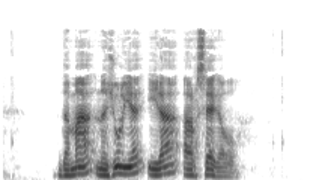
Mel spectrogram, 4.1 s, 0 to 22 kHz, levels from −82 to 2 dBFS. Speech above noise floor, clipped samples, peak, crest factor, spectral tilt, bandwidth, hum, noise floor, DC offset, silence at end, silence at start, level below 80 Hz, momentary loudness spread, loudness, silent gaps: 49 dB; under 0.1%; -6 dBFS; 16 dB; -4.5 dB/octave; 11.5 kHz; none; -70 dBFS; under 0.1%; 1 s; 0.75 s; -58 dBFS; 9 LU; -20 LUFS; none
